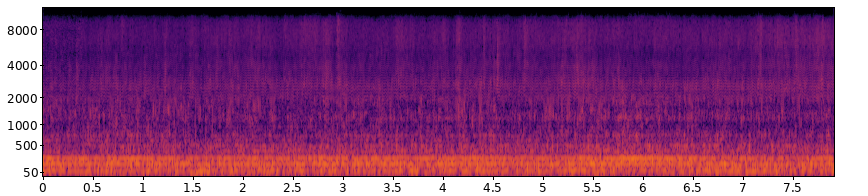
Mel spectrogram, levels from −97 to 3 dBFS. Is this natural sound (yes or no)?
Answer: no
